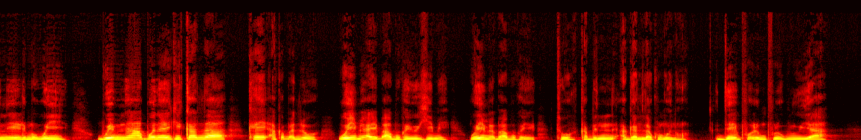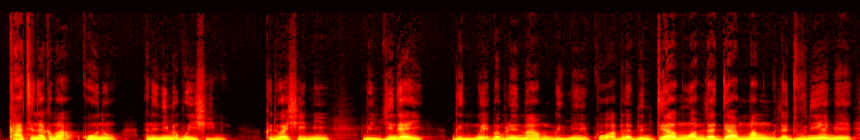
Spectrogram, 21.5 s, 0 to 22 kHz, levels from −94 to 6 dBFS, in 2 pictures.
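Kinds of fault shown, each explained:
Adaptive stream starting at a low bitrate: for the first 2.0 s the speech sounds dull and more heavily coded, consistent with a start around 24 kbit/s to get playback going quickly. Then the quality jumps to a fuller, cleaner version, fitting about 64 kbit/s, with no gap.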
